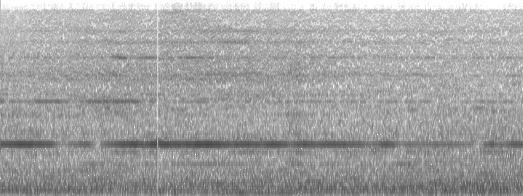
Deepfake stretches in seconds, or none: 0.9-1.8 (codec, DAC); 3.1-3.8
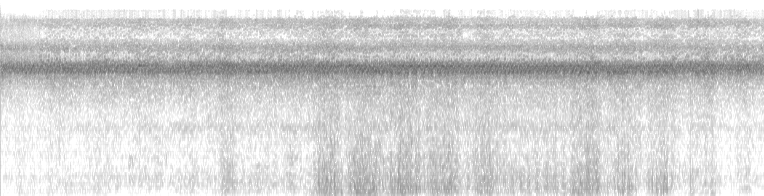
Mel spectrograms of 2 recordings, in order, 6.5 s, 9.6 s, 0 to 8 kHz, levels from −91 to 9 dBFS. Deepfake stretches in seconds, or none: 0.0-9.6 (autoencoder, DAC-VAE)

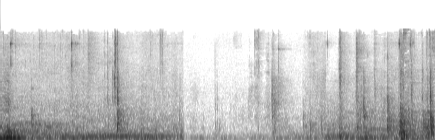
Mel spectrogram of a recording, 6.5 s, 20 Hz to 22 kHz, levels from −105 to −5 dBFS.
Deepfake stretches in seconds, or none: 0.0-6.5 (vocoder, Vocos)

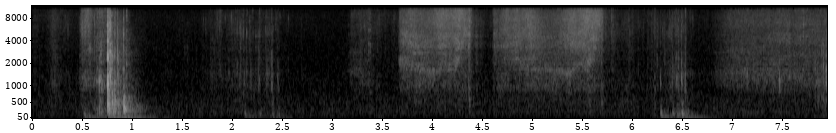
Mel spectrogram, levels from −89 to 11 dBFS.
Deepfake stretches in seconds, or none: 0.0-0.8 (vocoder, Vocos)

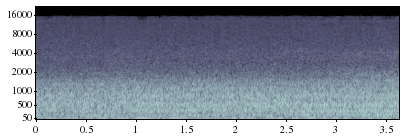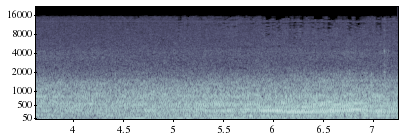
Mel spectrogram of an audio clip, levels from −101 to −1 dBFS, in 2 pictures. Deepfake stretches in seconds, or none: 0.6-1.2 (autoencoder, DAC-VAE)

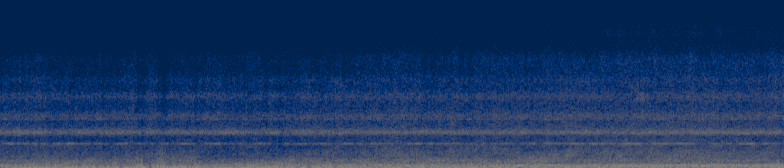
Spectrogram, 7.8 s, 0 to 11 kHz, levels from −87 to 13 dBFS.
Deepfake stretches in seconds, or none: 4.5-5.7 (vocoder, Vocos)

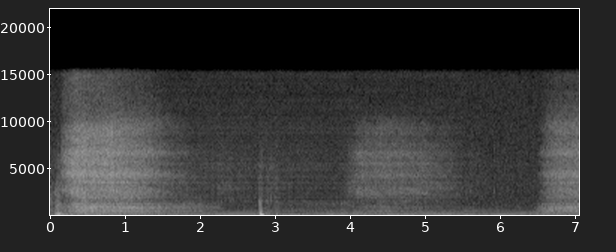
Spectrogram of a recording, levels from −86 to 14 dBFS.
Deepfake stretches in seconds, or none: 1.4-5.5 (autoencoder, DAC-VAE)

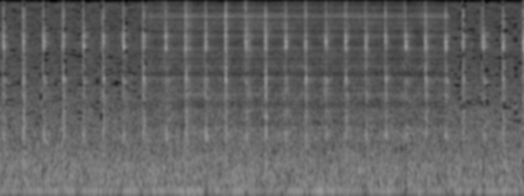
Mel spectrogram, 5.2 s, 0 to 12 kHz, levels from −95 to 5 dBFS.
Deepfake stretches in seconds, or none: 1.5-4.5 (codec, DAC)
